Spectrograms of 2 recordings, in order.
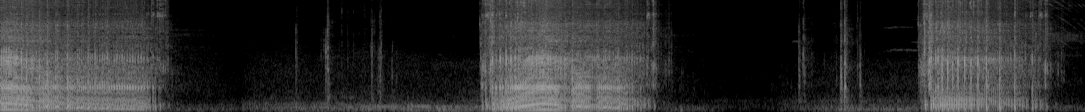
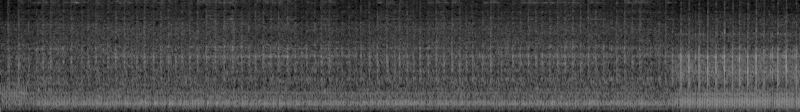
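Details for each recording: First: Craftsman two-stroke trimmer using its electric start option: engine buzzes in short bursts and dies when released; it runs only while the starter is used, not on pull rope, later traced to an air leak at the starter cover seal. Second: Craftsman two-stroke string trimmer after richening idle fuel (L screw a quarter turn counterclockwise) because it had stalled at idle: steady buzzy idle, then a brief rev pickup with a sharper whine. It runs cleanly and stays running.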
